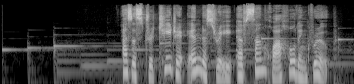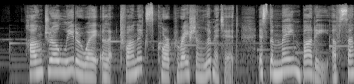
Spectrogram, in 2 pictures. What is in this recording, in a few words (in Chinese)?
美式英语广告专题片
